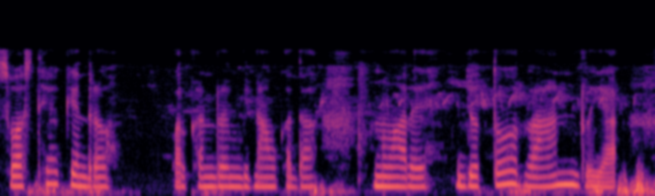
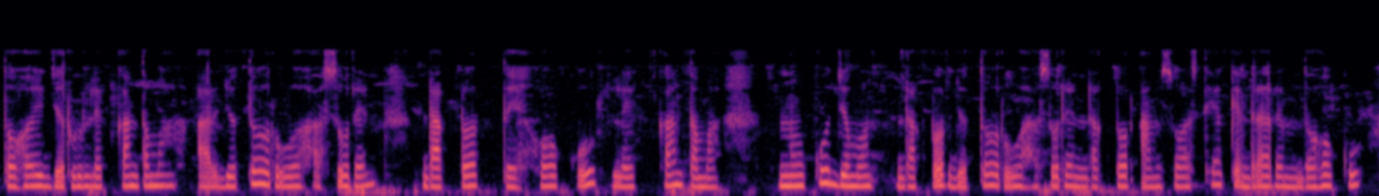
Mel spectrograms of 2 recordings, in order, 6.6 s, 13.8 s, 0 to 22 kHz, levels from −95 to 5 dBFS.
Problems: background sounds at intervals, background conversations at intervals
